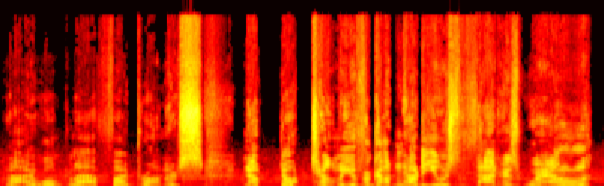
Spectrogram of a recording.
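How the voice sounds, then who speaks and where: A hot-tempered little paper frog from a game, teasing his friend in a playful voice. His tone is gravelly and swings widely in pitch. Music plays softly underneath. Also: big pitch swings, normal speed, heavily acted.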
